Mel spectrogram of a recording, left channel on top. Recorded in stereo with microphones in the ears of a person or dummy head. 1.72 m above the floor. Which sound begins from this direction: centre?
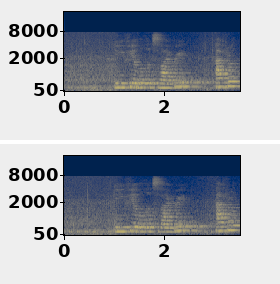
A woman speaking, at 1.0 s.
